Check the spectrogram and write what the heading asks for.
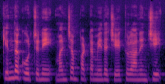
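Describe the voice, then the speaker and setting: Woman reader for a serialized novel, flat steady delivery, medium pitch. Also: fairly quick. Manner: steady, even narration. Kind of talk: reading a novel aloud.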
